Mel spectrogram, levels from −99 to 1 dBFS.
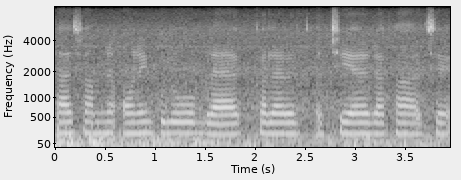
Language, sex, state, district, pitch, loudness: Bengali, female, West Bengal, Purulia, 190 Hz, -16 LUFS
